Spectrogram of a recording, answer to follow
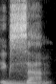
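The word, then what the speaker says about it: exam: مشاكل هو بيقول لك مره بيتنطق جز اهي شبه بوكس بوكس بوكس انما هنا جز از اجزام اززام اززام ندخل بعد كده على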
